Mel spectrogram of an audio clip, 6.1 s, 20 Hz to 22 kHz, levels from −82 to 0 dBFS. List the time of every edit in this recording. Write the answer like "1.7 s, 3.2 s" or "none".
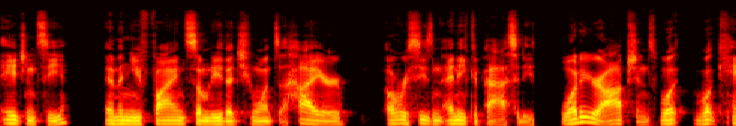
3.0 s, 4.4 s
